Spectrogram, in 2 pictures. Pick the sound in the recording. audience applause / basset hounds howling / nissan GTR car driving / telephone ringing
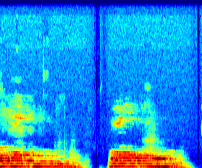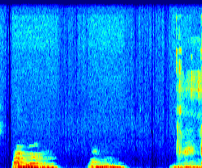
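basset hounds howling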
